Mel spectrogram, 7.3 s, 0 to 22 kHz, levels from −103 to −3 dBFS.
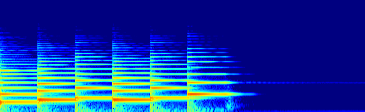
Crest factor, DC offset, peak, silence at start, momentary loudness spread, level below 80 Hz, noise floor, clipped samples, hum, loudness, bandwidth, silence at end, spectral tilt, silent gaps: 16 dB; under 0.1%; -14 dBFS; 0 s; 10 LU; -64 dBFS; under -90 dBFS; under 0.1%; none; -28 LUFS; 5.4 kHz; 2.65 s; -8 dB/octave; none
